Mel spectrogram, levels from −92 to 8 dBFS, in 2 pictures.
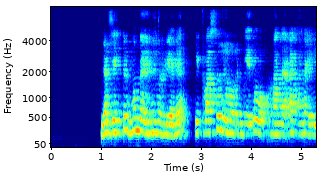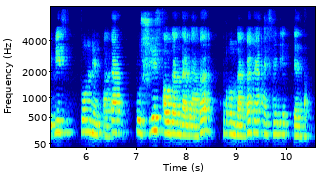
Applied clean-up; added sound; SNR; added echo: neural mask model DeepFilterNet 3.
